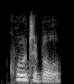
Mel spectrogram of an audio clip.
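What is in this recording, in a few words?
"quotable", Indian English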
